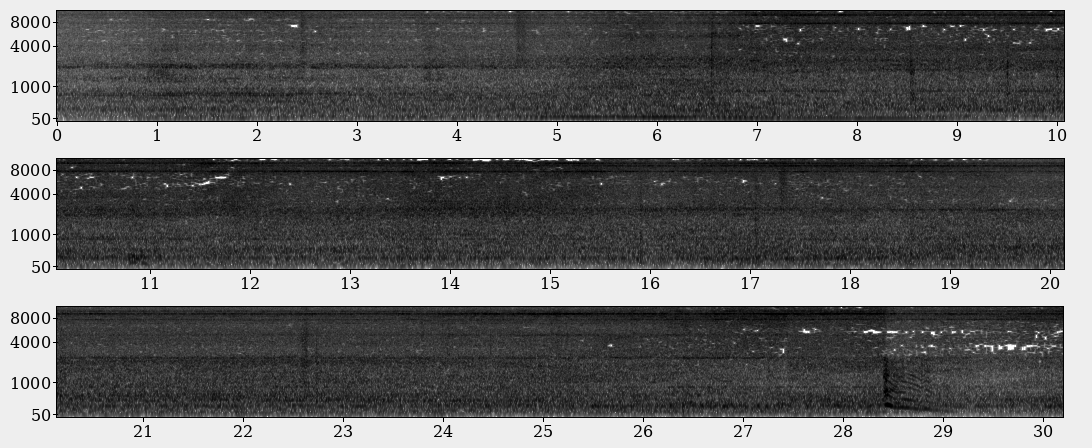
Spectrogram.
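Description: Steady roar of jet aircraft noise on an airport apron, with a thin high whine running over it.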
